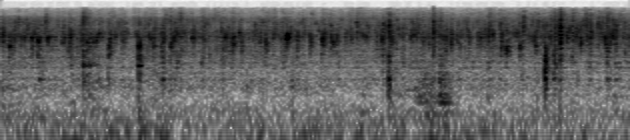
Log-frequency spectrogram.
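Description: Sweet potato leaves fry in a pan with onion and garlic, a continuous soft sizzle with scattered crackles and pops, fairly quiet and close, with no talking.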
